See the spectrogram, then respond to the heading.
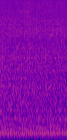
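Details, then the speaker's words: Miele washing machine spinning up: quiet, steady low hum at constant speed, shock absorbers audible, not whiny, no knocking or banging, shaking only a little; smooth, normal spin. "you can hear the shock absorbers going - yeah boss that goes off I like the sound of many of ours as well yeah it's not whiny"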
